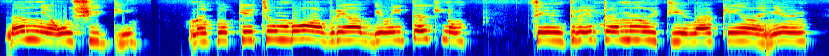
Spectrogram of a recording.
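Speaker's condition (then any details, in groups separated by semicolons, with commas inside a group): Cerebral palsy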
